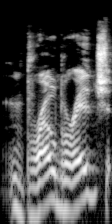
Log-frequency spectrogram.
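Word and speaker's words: Breaux Bridge: Is it Bro Bridge? I don't think that's bro. Just laughette. Um, near near I 10. Uh, I I would say the chances are pretty low. I don't know how else you pronounce that. I'm not going to lie. Is that Is that how you say it, though? It is bro.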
